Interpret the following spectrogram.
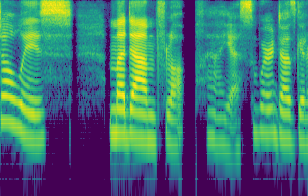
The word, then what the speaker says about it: Flop: Now, I understand that your name is, did I pronounce it correctly? Is it Flappy? Flapper. Madame Flop.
